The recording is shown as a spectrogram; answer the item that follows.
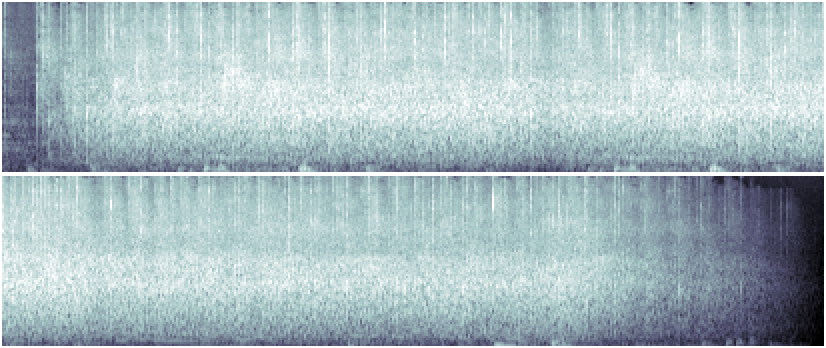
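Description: Audience applauding, starting just after the choir's final chord dies away and fading out near the end.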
